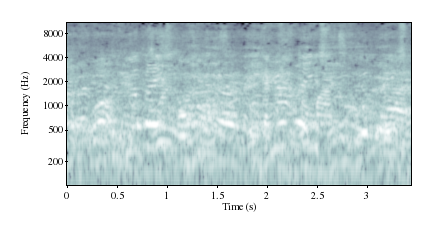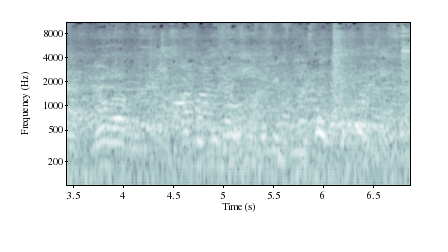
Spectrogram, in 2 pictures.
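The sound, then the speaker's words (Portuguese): Steady crowd chatter fills a small bar (boteco), many overlapping voices blending into a continuous, moderately loud murmur with no single speaker standing out. “Horas depois, estamos de pileque num boteco cantarolando a música dela.”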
